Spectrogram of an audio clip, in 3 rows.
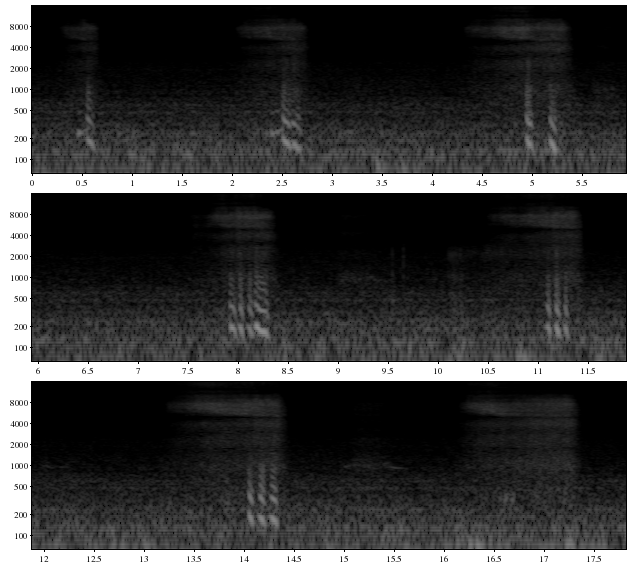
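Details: Sleeping cat snoring loudly: rhythmic rattling snores about every three seconds, roughly 20 a minute, with hissing exhalations.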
